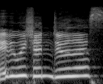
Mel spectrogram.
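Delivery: very high yell. Speaker retelling what they yelled in that moment, really high voice. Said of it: "in a really high voice".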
